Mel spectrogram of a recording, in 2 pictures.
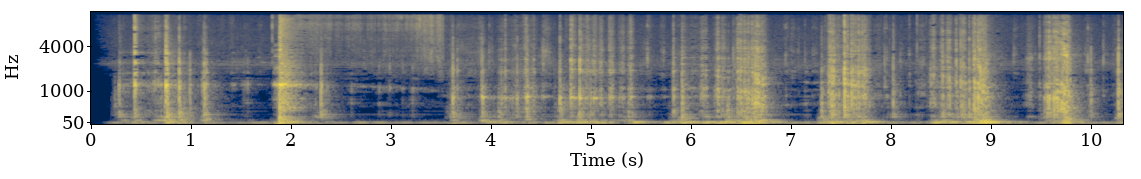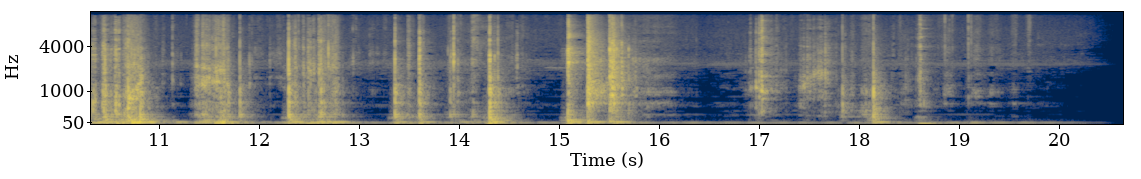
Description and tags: The sound of a can opened in my kitchen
